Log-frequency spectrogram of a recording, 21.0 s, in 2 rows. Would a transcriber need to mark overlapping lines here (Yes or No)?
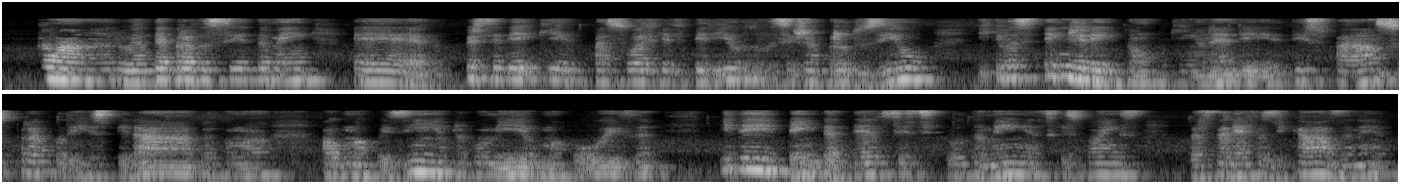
No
